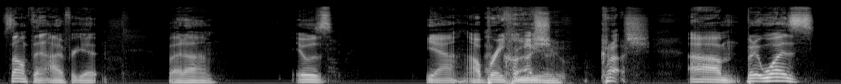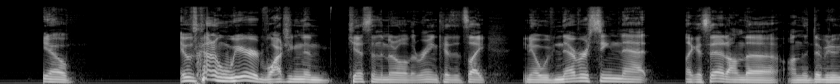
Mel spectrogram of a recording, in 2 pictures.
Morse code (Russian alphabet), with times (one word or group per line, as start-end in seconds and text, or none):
none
